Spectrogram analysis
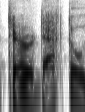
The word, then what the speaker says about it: pterodactyl: I would feel like, why can't you hear a pterodactyl urinate? Because the P is silent.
